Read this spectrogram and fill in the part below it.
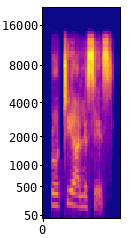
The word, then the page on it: proteolysis: Indian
